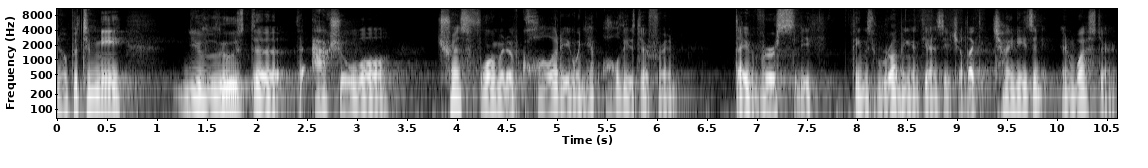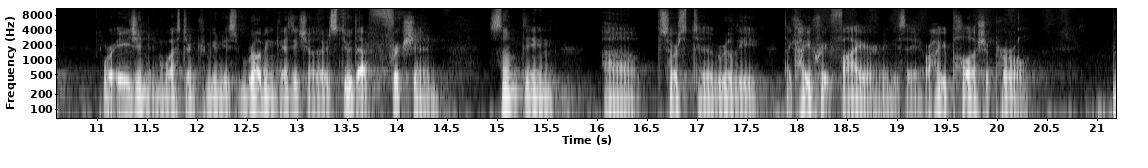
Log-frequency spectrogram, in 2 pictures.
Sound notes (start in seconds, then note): none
